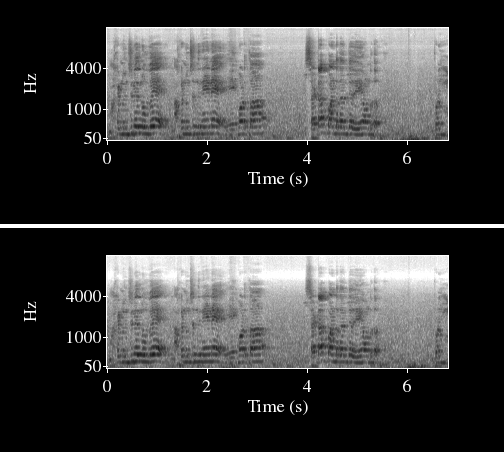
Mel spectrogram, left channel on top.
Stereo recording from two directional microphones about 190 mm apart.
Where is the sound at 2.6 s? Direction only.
30° left (ahead or behind).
